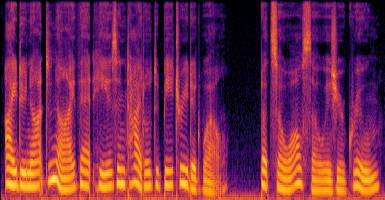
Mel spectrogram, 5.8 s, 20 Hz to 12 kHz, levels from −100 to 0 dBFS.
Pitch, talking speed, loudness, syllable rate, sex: 175 Hz, 175 wpm, -18 LUFS, 4.5 syllables/s, female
